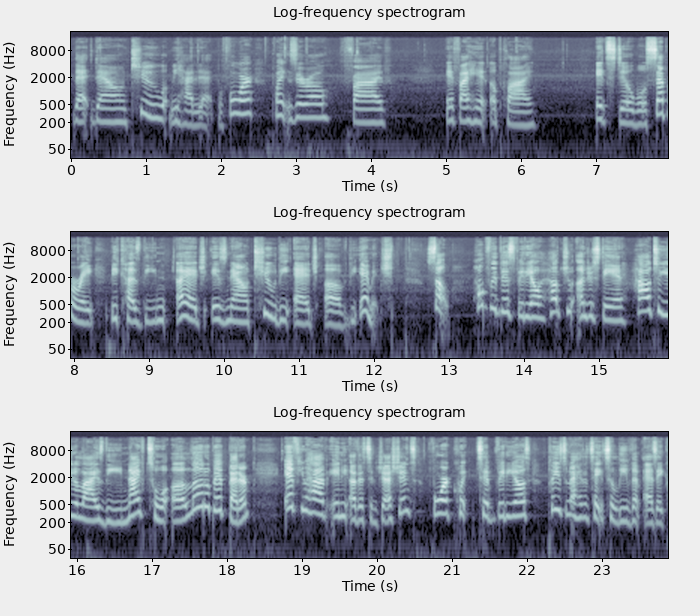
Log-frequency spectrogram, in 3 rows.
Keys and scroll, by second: 2.5 ., 2.8 0, 3.0 5, 3.6 Return, 18.4 space.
